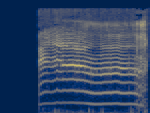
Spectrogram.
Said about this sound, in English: The cat. Loud Mimi.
